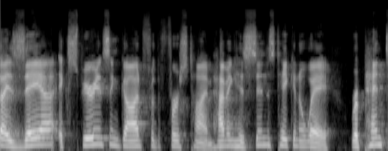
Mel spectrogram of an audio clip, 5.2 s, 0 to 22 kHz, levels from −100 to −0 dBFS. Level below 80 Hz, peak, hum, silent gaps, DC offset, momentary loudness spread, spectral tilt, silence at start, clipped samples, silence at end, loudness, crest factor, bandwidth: -66 dBFS; -6 dBFS; none; none; under 0.1%; 12 LU; -4.5 dB/octave; 0 s; under 0.1%; 0 s; -26 LUFS; 20 dB; 11 kHz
